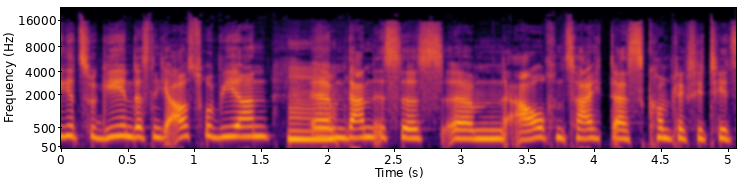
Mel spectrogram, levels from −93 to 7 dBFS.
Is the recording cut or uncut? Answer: cut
